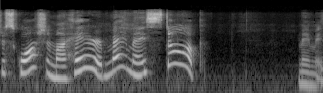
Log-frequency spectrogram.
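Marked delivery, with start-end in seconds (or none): 0.0-2.5 high, loud protest climbing to a shriek; crying out. A narrator's reading. Rose's hair is being squashed, crying out. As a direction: wail in protest, peaking on the last word. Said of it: "cried Rose".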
